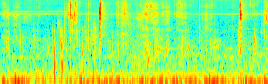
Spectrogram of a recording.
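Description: Chewing with wet mouth clicks and smacks, a few sharp ones standing out at uneven intervals about a second apart.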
